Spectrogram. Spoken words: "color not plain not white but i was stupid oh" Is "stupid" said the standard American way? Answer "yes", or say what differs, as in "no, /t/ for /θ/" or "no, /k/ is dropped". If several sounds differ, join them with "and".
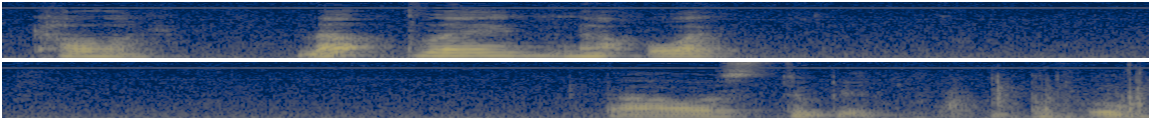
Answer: no, /b/ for /p/ and /d/ is dropped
